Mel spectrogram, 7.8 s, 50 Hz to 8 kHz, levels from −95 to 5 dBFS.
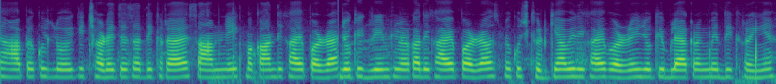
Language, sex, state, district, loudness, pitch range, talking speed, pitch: Bhojpuri, female, Bihar, Saran, -15 LUFS, 220-230 Hz, 325 wpm, 225 Hz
